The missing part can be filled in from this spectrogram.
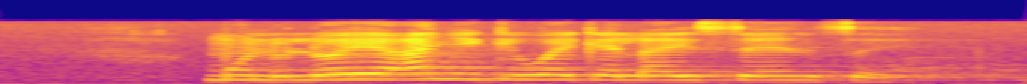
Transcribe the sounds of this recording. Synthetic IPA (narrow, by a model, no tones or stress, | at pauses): mun̤ulojɛaɲikʼiwɛkʼɛlajisɛːnt͡sʰʼɛ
